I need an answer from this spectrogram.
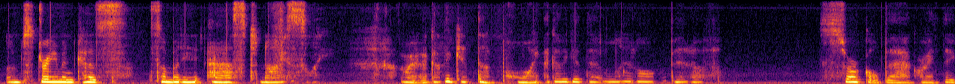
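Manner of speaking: soft whisper, close to the mic. Real, not acted. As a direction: whisper as you draw. Whispers while drawing.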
